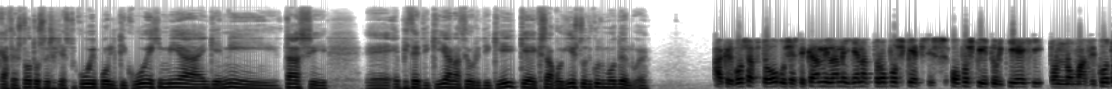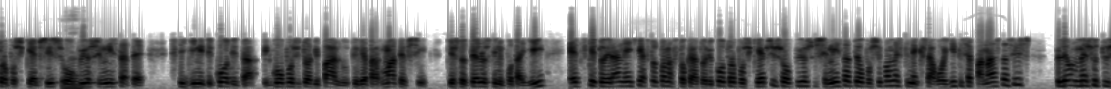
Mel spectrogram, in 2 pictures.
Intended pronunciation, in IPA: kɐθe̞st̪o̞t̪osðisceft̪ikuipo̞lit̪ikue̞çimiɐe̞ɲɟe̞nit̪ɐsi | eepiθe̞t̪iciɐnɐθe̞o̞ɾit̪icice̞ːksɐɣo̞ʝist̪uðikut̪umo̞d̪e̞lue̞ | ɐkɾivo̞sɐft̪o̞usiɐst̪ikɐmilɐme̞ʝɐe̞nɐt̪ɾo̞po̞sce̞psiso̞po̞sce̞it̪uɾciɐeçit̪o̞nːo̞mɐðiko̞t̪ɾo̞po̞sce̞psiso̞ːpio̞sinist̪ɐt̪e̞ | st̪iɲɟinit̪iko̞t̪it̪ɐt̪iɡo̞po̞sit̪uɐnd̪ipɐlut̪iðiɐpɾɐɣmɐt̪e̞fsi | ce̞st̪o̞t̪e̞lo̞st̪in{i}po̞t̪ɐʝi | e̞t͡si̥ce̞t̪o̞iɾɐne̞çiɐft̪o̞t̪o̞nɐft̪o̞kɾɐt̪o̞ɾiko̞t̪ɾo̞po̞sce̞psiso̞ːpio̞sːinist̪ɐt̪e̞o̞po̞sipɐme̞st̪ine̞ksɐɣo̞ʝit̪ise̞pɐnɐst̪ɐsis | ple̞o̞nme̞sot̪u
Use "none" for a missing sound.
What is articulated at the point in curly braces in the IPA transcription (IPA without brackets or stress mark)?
i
